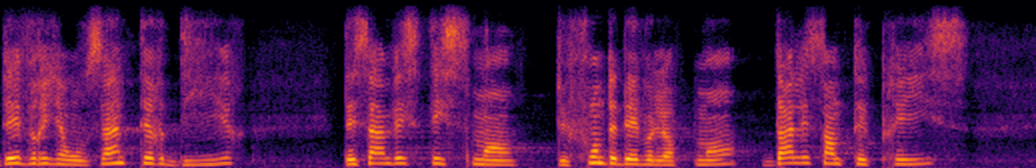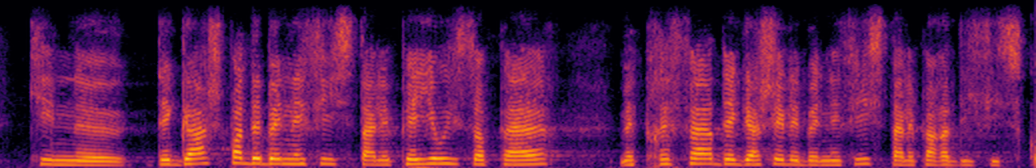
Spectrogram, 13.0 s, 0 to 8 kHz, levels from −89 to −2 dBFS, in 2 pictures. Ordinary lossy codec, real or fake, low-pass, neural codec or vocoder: Opus, 32 kbps; real; 7.2 kHz; none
